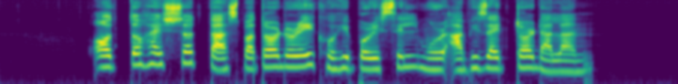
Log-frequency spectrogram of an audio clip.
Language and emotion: Assamese, neutral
